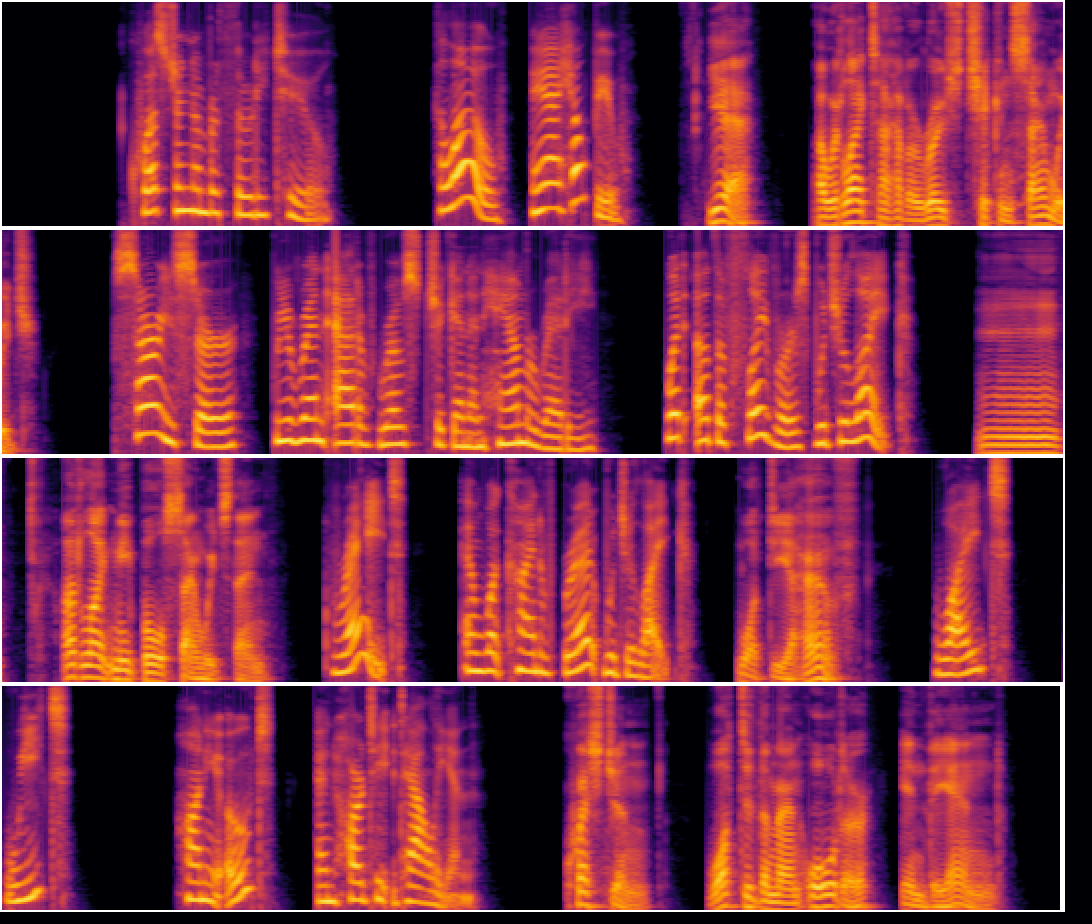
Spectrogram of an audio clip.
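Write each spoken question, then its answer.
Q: What did the man order in the end?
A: A meatball sandwich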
